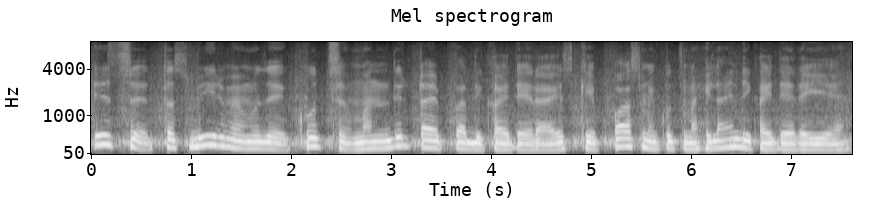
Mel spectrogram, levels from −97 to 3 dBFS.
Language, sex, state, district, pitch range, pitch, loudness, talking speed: Hindi, male, Rajasthan, Bikaner, 115-160 Hz, 130 Hz, -12 LUFS, 165 wpm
